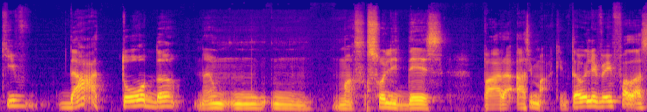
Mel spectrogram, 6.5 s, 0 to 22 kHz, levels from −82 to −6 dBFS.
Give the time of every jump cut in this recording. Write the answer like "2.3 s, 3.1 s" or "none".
1.8 s, 3.7 s, 5.3 s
